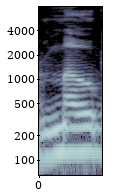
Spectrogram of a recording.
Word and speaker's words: Moog: Having the 8-bit guy on, meeting David and Danny O'Connor, and having her play her Moog instruments on the show, or Moog as it's pronounced, live from Radio Shack.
